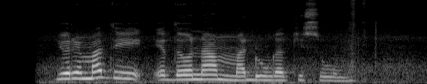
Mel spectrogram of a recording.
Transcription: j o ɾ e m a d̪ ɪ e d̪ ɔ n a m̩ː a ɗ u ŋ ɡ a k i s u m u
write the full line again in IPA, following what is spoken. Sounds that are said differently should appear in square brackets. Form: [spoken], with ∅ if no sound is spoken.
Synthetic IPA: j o ɾ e m a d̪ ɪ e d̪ ɔ n a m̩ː a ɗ u ŋ ɡ a k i s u m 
